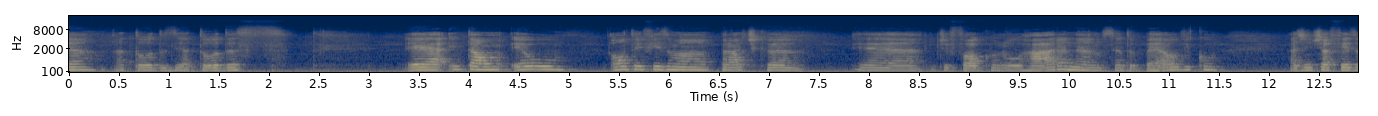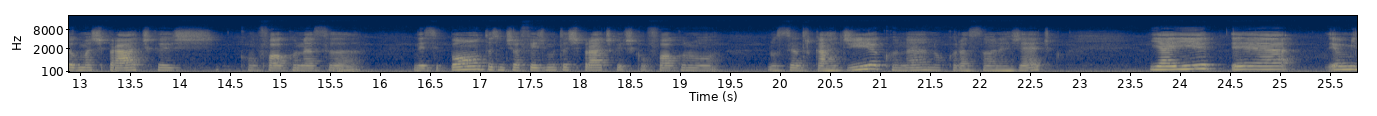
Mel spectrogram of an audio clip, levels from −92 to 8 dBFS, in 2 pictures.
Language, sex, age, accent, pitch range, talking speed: Portuguese, female, 20-39, Brazilian, 165-200 Hz, 125 wpm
